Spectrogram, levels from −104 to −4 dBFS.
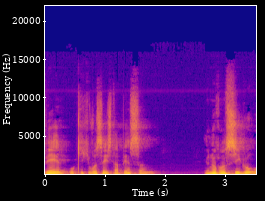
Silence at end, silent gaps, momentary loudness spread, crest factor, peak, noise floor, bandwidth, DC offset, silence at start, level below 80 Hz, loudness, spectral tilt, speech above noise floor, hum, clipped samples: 0 s; none; 12 LU; 16 dB; -6 dBFS; -65 dBFS; 13 kHz; under 0.1%; 0 s; -70 dBFS; -23 LUFS; -5.5 dB/octave; 44 dB; none; under 0.1%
